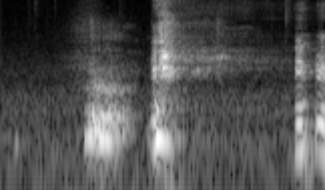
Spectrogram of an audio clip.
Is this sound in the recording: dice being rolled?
no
